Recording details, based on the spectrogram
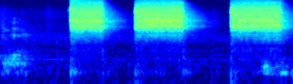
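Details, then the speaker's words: Weld beadlock wheel on a VW Oval being pumped up in a quiet room: three sharp half-second bursts of airy hiss that sound like a leak; the owner suspects the tube expanding and pushing out trapped air. "you hear that it sounds like it's leaking i don't hear from you i think it's like the um tube expanding and pushing the rest of the air"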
